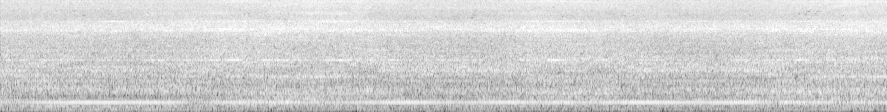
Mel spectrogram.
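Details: Old bagless Phantom Thunder vacuum with a dust-filled motor, after a tripped reset button was pressed: a smooth, steady motor whine with an even airy rush, no rattles or pitch wobble. It sounds like new; healthy motor.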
